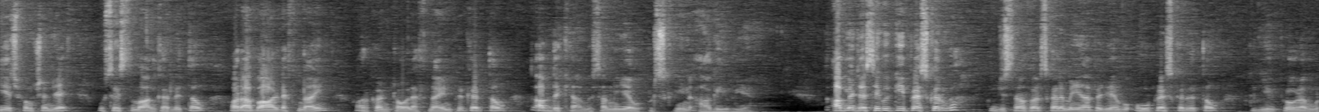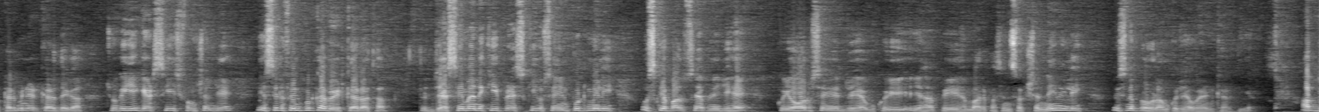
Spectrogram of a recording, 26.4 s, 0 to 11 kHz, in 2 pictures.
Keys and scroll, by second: 0.0-1.3 typing, 2.7 alt+F9, 3.5 Return, 4.2 ctrl+F9, 11.3 o.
